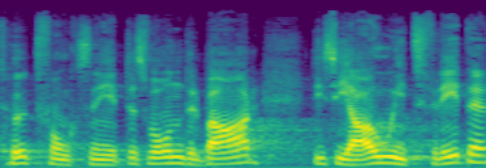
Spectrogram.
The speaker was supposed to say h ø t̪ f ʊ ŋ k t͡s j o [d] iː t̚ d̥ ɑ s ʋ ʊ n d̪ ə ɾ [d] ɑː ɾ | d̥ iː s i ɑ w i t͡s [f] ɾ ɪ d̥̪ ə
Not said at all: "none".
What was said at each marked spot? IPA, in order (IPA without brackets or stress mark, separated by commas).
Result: n, b, f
